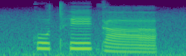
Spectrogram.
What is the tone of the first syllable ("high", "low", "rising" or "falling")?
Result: high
